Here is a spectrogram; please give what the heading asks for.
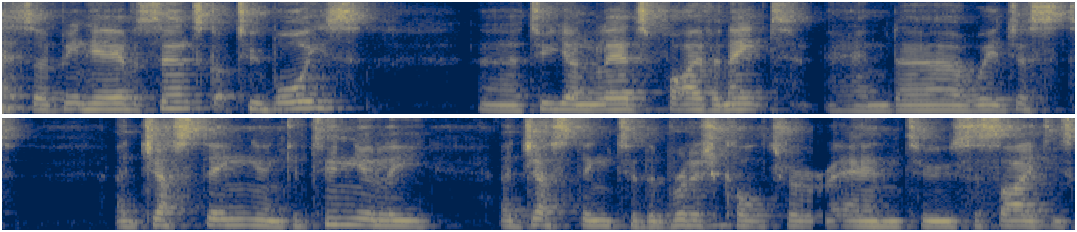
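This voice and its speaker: A man in his thirties from New Zealand with a New Zealand accent, telling his story as a guest on a video call in a relaxed, joking way. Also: fairly high pitch. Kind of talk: casual interview. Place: small room at home, video call. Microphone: headset earphones, webcam. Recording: roomy video call audio.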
